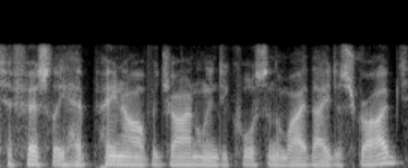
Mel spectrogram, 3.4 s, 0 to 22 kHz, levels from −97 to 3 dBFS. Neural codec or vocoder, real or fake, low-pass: none; real; 7.2 kHz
